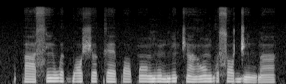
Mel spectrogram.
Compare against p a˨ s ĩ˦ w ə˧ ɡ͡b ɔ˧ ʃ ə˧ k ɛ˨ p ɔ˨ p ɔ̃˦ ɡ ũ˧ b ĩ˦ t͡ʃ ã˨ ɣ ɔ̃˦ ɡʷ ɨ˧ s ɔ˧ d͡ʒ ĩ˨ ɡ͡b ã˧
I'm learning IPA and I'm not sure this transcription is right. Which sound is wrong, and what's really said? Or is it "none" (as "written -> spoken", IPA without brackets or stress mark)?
none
